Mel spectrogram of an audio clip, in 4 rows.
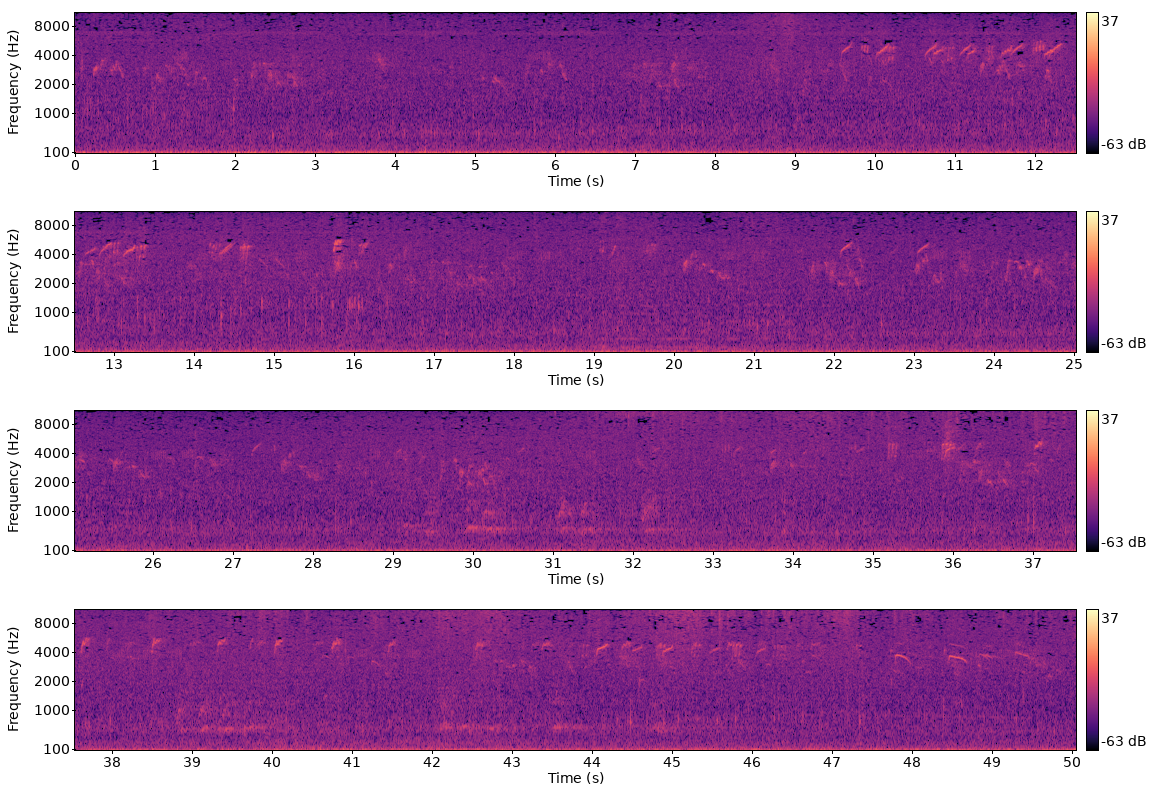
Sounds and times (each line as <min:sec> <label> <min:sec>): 0:00.0 Stream 0:50.0
0:00.0 bird 0:50.0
